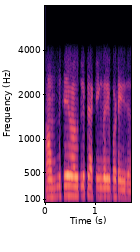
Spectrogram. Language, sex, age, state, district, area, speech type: Odia, male, 60+, Odisha, Kendujhar, urban, conversation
